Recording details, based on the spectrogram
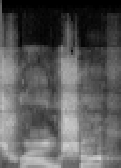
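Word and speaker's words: Sraosha: do persona 4 is I think it's pronounced trou huh it's SRO Sh a is how it's spelled it's kind of weird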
